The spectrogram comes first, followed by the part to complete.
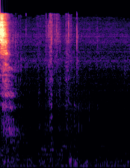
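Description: Faint light taps and rustles of a plastic-sleeved craft transfer sheet being handled and held up, a few soft ticks spread through an otherwise quiet stretch.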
